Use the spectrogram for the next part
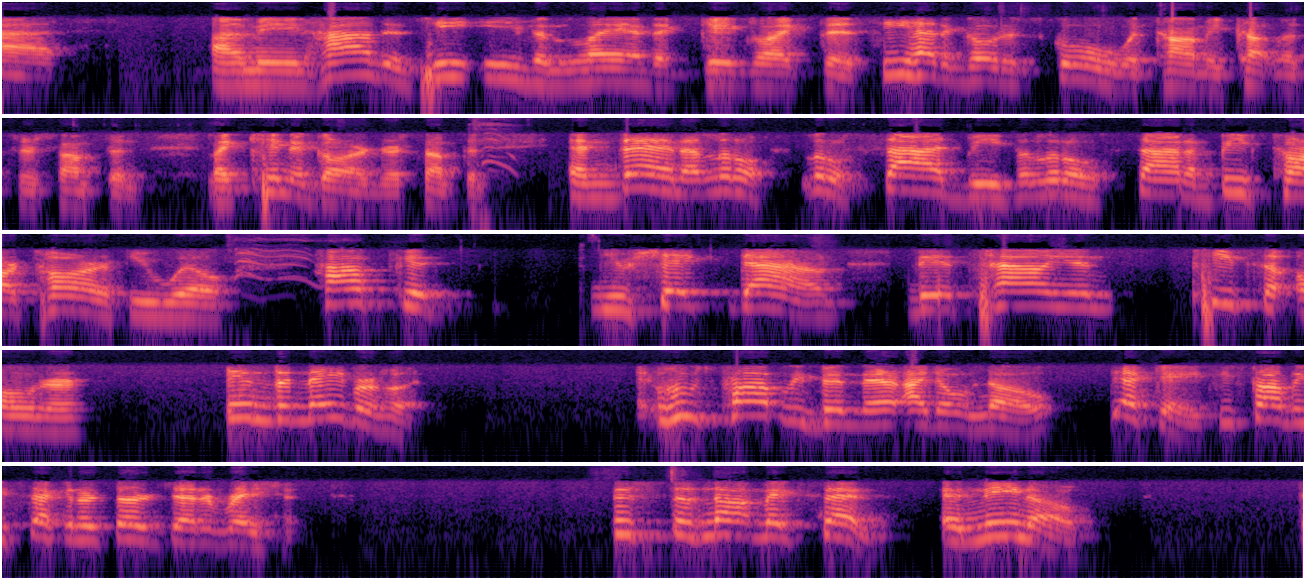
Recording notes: Phone Calls.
